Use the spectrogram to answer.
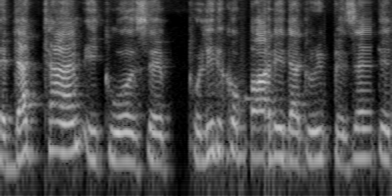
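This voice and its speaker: A man talks at a very slow pace. His pitch is high, and his intonation stays fairly even. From DR Congo. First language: French. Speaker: professor and political activist. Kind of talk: political address to live stream audience. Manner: halting, with many fillers.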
